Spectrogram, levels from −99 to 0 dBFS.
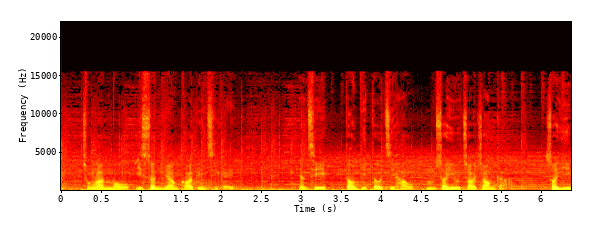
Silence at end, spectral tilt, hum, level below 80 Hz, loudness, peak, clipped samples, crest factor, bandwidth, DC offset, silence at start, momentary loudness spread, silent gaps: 0 s; -6 dB/octave; none; -38 dBFS; -24 LUFS; -4 dBFS; under 0.1%; 20 dB; 16 kHz; under 0.1%; 0 s; 12 LU; none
